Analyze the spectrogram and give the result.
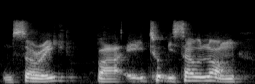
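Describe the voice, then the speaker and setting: A man's voice: a little high, steady tone, measured pace, muffled recording. A man talking casually and enthusiastically about books as a podcast guest, emphatic and often restarting his sentences. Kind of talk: casual book chat.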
